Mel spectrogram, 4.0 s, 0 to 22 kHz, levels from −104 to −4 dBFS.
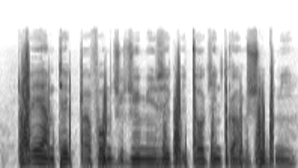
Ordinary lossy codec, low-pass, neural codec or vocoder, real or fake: none; none; none; real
